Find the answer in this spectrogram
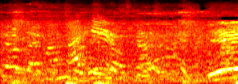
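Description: Indistinct chatter of several voices talking over one another, with a brief high-pitched voice about a second in.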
